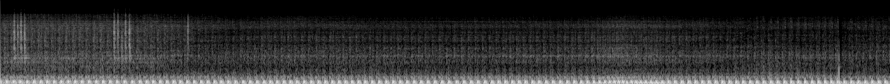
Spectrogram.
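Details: KTM Duke 390 single at idle, noise that began suddenly mid-ride: steady thump with a loose metallic clatter riding over it; faulty cam chain tensioner, replaced.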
